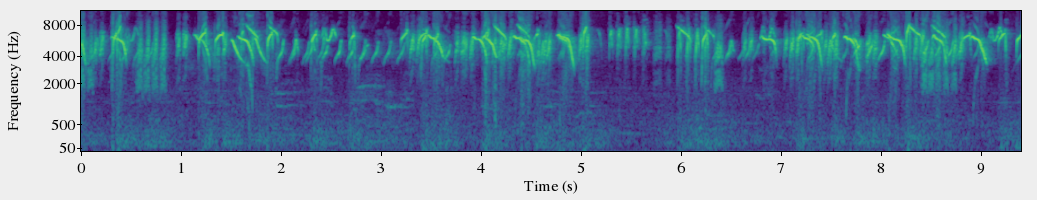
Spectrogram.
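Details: Cinereous tit lure call: continuous fast chatter of high, sharp chirps and twitters in overlapping runs, only briefly easing between bursts.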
